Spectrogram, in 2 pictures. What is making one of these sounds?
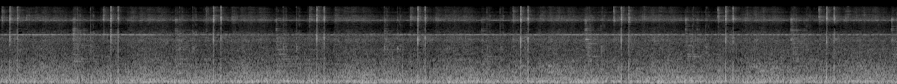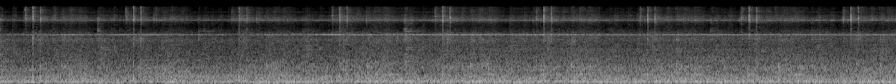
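A high, steady whine sounds from a machine.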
